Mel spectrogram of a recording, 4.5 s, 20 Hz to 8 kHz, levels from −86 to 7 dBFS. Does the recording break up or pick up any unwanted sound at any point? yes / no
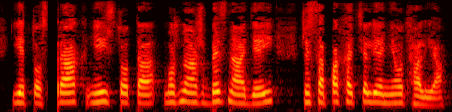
yes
